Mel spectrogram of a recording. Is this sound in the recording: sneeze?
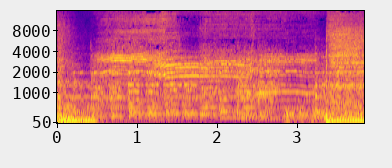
no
